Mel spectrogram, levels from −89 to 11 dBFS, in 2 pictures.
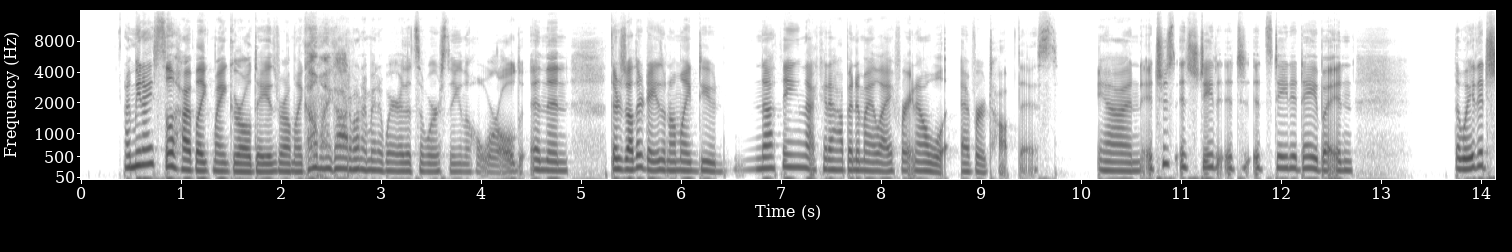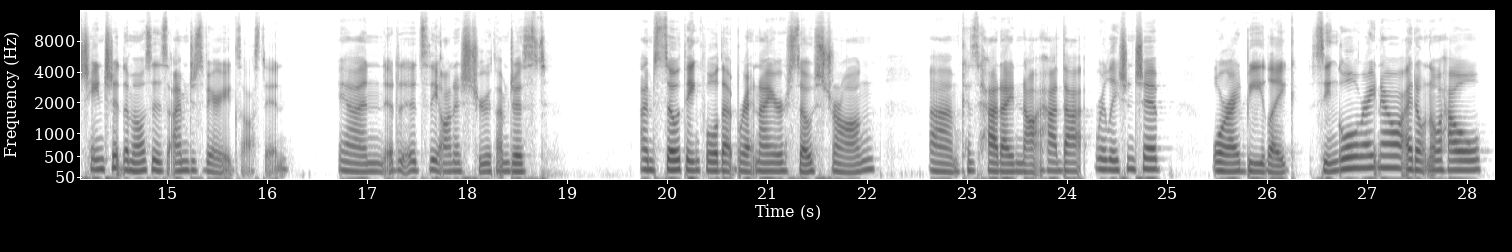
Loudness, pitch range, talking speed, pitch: -30 LUFS, 175-220 Hz, 240 wpm, 195 Hz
